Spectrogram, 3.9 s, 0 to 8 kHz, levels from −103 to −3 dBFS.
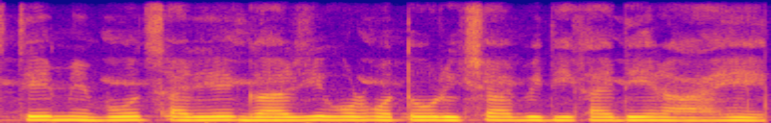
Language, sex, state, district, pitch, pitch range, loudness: Hindi, female, Arunachal Pradesh, Papum Pare, 215 Hz, 210-220 Hz, -13 LUFS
